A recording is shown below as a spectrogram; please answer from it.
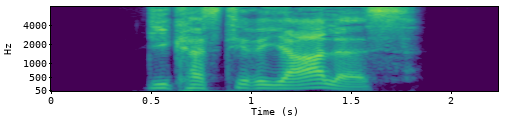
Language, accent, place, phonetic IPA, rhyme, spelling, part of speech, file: German, Germany, Berlin, [dikasteˈʁi̯aːləs], -aːləs, dikasteriales, adjective, De-dikasteriales.ogg
- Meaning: strong/mixed nominative/accusative neuter singular of dikasterial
